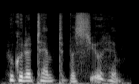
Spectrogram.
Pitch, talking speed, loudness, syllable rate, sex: 165 Hz, 255 wpm, -20 LUFS, 7.1 syllables/s, male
